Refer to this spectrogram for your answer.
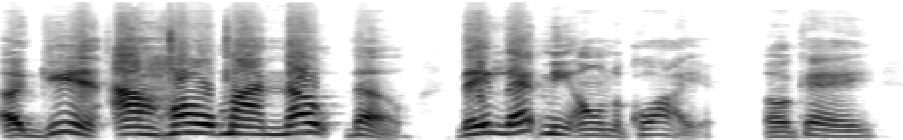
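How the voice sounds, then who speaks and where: Lively intonation marks this woman's medium-pitched voice as she speaks at a fairly slow pace. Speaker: preacher. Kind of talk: casual chat.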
